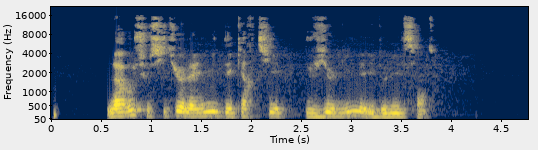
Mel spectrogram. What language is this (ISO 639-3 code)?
fra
